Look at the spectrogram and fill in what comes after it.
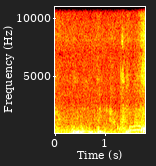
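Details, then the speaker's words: Resting pet, faint low rough snorting breaths in a quiet room; owner says she breathes like this all night long, making sleep hard. Noisy breathing. "can you hear Weezy we call her Weezy can't hear her breathing listen"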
